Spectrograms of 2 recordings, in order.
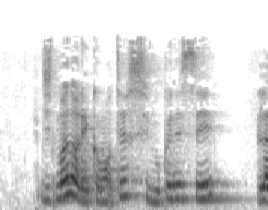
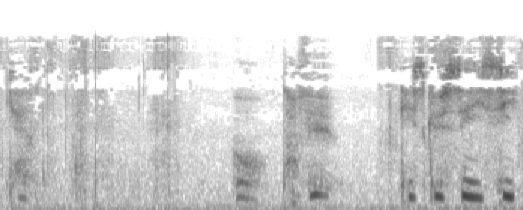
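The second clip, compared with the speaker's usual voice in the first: soft hushed whisper; 3 semitones higher, 10 dB quieter than usual. Real, not acted. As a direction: whisper it, as if not to wake anyone. Showing something quietly, hushed.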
